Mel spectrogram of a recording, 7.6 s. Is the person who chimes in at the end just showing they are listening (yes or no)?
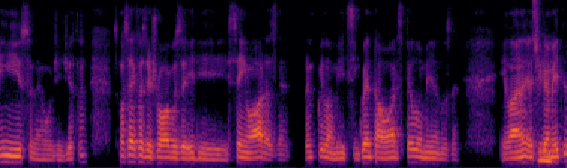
yes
